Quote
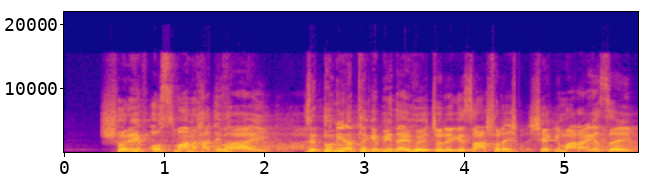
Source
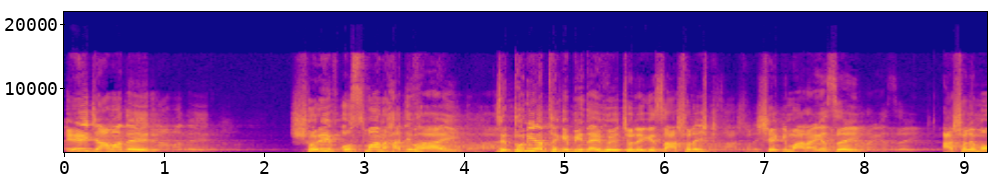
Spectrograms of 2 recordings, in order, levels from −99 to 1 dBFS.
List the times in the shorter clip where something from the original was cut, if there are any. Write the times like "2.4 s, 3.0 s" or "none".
4.6 s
